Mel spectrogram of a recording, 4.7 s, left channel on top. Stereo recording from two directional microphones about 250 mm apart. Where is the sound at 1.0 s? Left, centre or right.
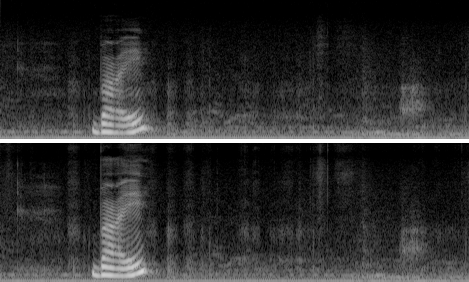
Right.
